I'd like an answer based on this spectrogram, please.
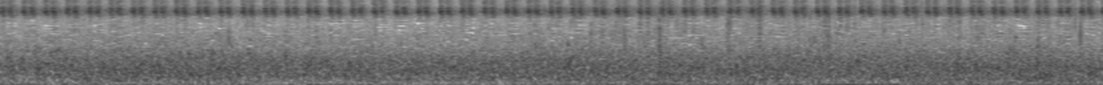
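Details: Crickets at night by a river beside a crackling campfire; a steady, very high, rapidly pulsing trill runs unbroken throughout, with soft rushing water and fire crackle beneath.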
